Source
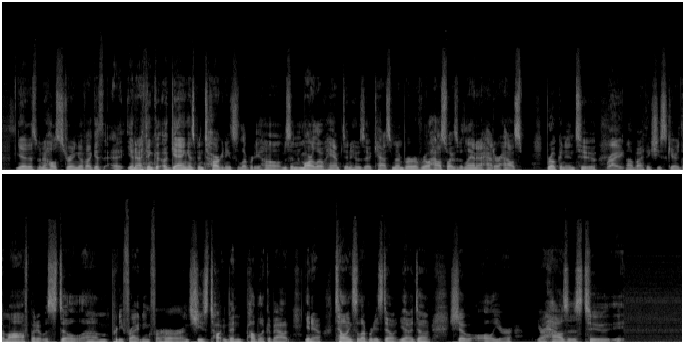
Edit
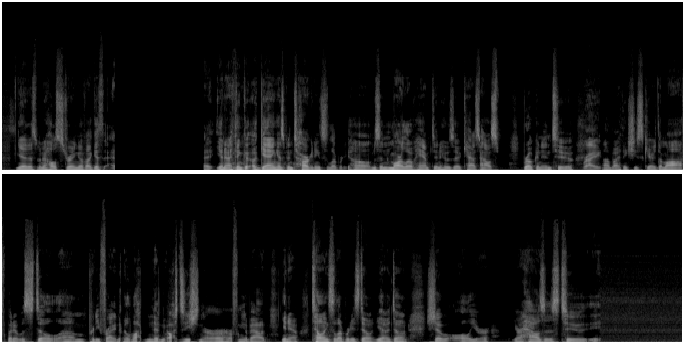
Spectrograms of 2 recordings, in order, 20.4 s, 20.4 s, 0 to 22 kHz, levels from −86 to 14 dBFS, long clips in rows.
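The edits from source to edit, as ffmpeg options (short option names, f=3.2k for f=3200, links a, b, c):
-filter_complex "[0:a]asplit=6[a][b][c][d][e][f];[a]atrim=end=1.69,asetpts=PTS-STARTPTS,afade=t=out:st=1.686:d=0.004:c=hsin,apad=pad_dur=1.34[g];[b]atrim=start=1.69:end=3.85,asetpts=PTS-STARTPTS,afade=t=in:d=0.004:c=hsin,afade=t=out:st=1.87:d=0.29[h];[c]atrim=start=3.85:end=5.832,asetpts=PTS-STARTPTS,afade=t=in:d=0.004:c=hsin[i];[d]atrim=start=7.518:end=12.322[j];[e]atrim=start=12.318:end=14.222,asetpts=PTS-STARTPTS,areverse[k];[f]atrim=start=14.218[l];[g][h][i]concat=n=3:v=0:a=1[m];[m][j]acrossfade=d=0.004:c1=hsin:c2=hsin[n];[n][k]acrossfade=d=0.004:c1=hsin:c2=hsin[o];[o][l]acrossfade=d=0.004:c1=hsin:c2=hsin"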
